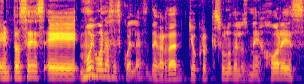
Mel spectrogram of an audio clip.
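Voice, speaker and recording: A man's fairly high-pitched, plain, everyday voice at a moderate pace, with ordinary pitch variation. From Mexico, León, Guanajuato. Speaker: TV and radio producer, musician. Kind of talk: interview.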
